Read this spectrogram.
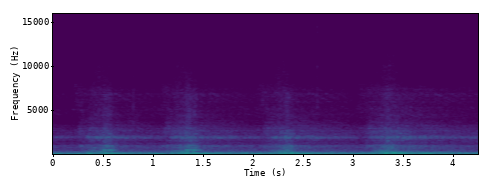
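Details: Monte Carlo, owner suspects flooding; car also shuts off when coming to a stop: low engine rumble surging about once a second with no clean idle; alternator pulley later locks up, accessory-drive drag suspected, not confirmed.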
